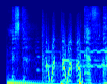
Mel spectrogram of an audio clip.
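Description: Hip hop beat opening on a held deep bass note, then, just under a second in, turntable scratching: a record swept back and forth in quick rising and falling strokes.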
